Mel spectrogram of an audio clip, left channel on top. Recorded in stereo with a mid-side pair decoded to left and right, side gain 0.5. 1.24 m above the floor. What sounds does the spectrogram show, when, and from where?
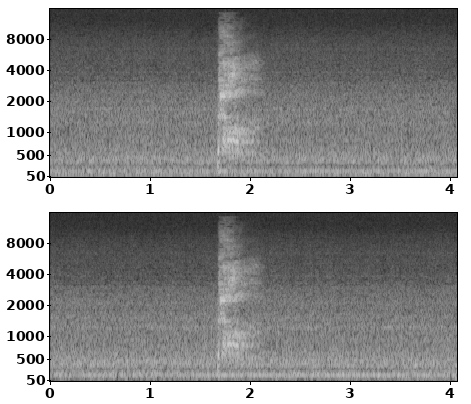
1.7 s breathing: 15° left, 0.8 m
